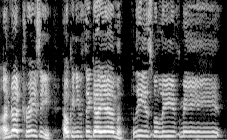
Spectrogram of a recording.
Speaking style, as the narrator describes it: You continued to scream

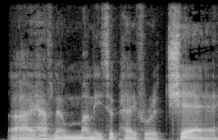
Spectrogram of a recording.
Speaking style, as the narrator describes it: he sneered

